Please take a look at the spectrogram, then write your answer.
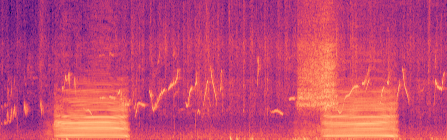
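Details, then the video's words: Morning in a herd of tame cows roaming about for food: two long, level moos, each about one and a half seconds, four seconds apart, with birds chirping steadily in the background. "Funny cow sounds"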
